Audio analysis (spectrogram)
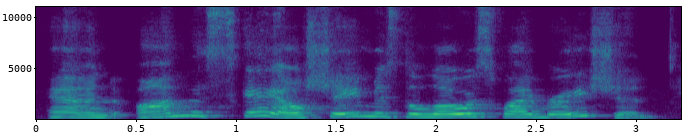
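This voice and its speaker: A woman co-hosting a casual live stream, talking reflectively and haltingly, with restarts and fillers. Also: high-pitched, animated.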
